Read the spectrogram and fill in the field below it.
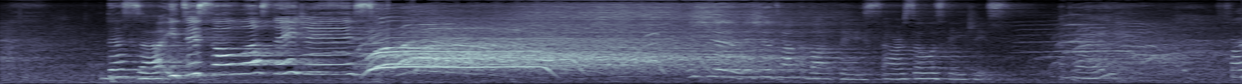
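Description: A young woman speaks into a microphone through loudspeakers.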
